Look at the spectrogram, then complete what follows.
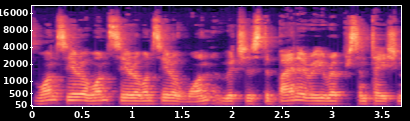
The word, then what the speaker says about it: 10101: It's 10.10.1, but it actually looks like 10101. So, well, again, let's start there. Why the name 10.10.1? 10.10.1. It's quite a nerdy name, actually. It's binary. It's 1010101, which is the binary representation of 21.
